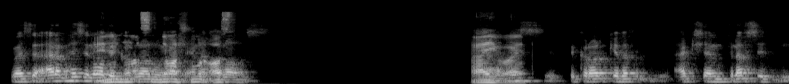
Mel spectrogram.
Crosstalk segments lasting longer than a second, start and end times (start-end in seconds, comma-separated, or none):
0.9-2.4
